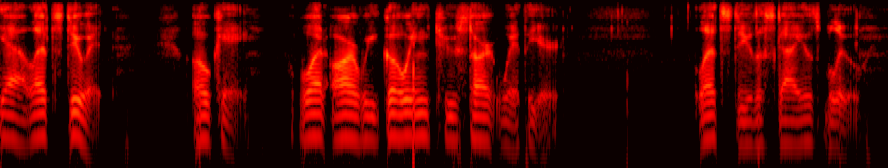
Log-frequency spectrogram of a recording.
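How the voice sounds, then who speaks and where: A man puts on a raspy character voice at a medium pitch, his intonation fairly even. He talks very slowly with long, frequent pauses, and the sound is dry and close with no echo. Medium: read story.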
